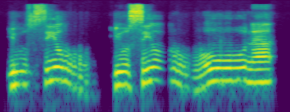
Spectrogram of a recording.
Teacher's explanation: Sifat ro kedua ini tebal. Berarti di sini langsung kita baca tebal walaupun sebelumnya kasrah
